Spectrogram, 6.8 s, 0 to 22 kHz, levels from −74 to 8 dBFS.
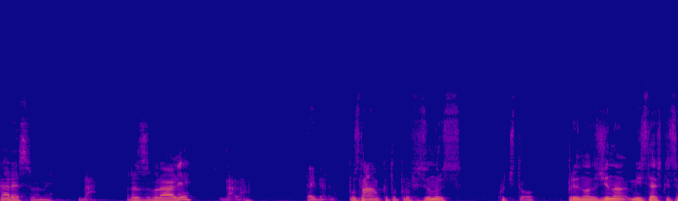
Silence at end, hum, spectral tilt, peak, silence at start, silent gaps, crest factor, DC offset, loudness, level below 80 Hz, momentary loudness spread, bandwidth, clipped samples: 0 s; none; -6.5 dB/octave; -14 dBFS; 0 s; none; 20 dB; under 0.1%; -33 LUFS; -64 dBFS; 21 LU; 13 kHz; under 0.1%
